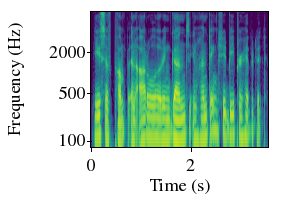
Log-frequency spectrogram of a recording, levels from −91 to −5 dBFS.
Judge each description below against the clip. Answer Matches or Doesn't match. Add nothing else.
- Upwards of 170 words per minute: Matches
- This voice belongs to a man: Matches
